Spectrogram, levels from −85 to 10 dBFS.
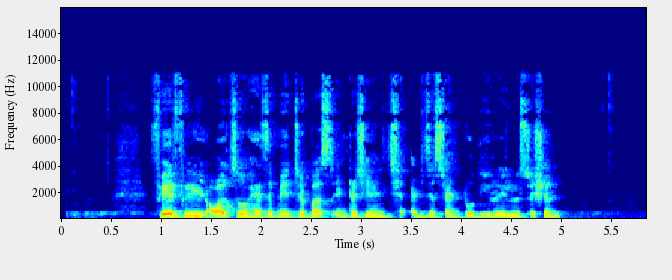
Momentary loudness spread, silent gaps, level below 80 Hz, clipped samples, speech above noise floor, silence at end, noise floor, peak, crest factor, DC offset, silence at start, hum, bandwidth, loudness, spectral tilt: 9 LU; none; -66 dBFS; under 0.1%; 41 dB; 0.85 s; -66 dBFS; -8 dBFS; 20 dB; under 0.1%; 0.9 s; none; 11.5 kHz; -26 LUFS; -5.5 dB/octave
